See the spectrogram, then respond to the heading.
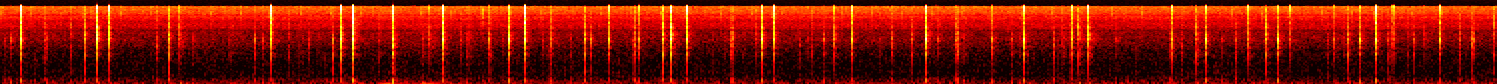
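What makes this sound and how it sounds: Long polished fingernails of both hands tap rapidly on a flat, solid, dark wooden tabletop. Quick, light clicks with a bright edge and very short decay sit over a low, soft background rumble throughout.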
